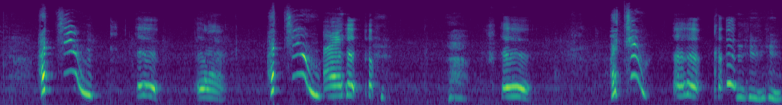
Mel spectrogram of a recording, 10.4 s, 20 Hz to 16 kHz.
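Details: Sneezing from an infant of about 12 weeks who finds it funny: the baby laughs and squeals in bursts, with sneezes heard among them.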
